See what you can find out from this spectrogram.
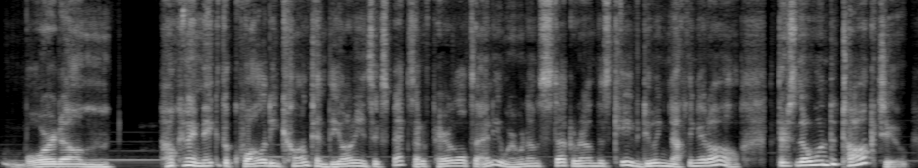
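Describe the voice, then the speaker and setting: A woman's voice: lowish voice, lively intonation, a little fast, dark tone, slightly rough, faint music behind. A woman voicing a restless young male time traveler who whines and rambles dramatically, in an audio drama. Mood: bored whining.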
